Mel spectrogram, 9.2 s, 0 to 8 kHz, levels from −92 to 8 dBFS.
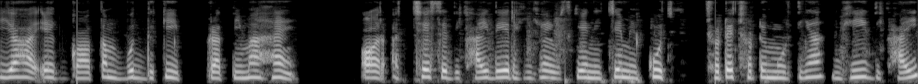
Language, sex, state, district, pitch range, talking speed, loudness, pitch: Hindi, female, Chhattisgarh, Balrampur, 220-250 Hz, 145 wpm, -19 LUFS, 235 Hz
